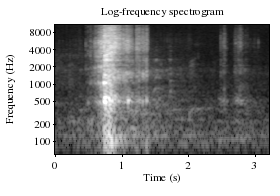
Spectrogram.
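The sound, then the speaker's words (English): Coins drop into a church offering as a bright, jingling clatter lasting about a second, followed by two faint clinks and then quiet. No one speaks. “You can't hear dollars fall, so I'm going to try to make sure that I've got just coins so that you hear how much I give.”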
